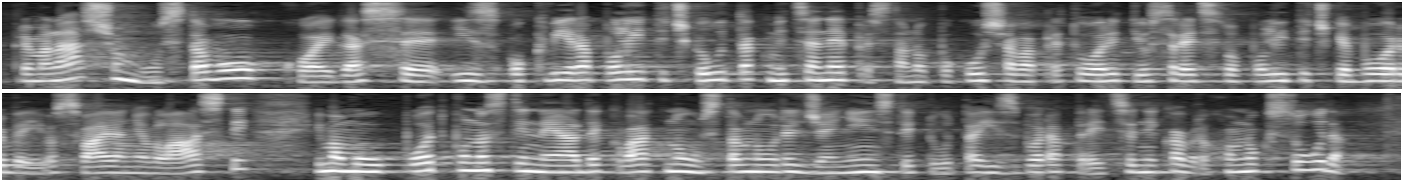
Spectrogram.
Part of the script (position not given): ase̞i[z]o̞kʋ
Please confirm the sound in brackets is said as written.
yes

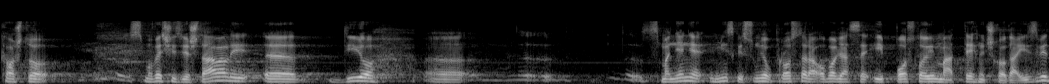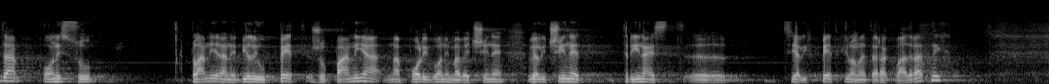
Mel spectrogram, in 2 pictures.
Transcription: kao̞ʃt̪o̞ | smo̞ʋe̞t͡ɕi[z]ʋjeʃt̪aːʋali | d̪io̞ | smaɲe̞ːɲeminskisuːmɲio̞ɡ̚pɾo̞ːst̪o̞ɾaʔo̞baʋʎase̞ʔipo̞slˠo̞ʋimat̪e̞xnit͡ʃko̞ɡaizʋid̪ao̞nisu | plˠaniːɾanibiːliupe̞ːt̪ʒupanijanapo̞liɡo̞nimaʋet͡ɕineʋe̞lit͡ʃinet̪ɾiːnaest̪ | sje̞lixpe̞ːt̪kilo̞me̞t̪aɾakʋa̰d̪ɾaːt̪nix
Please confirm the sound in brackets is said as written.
yes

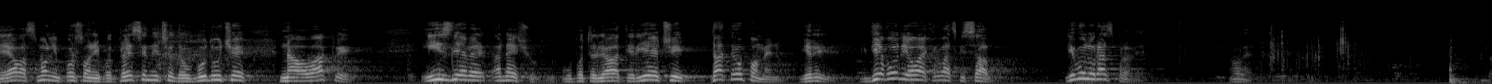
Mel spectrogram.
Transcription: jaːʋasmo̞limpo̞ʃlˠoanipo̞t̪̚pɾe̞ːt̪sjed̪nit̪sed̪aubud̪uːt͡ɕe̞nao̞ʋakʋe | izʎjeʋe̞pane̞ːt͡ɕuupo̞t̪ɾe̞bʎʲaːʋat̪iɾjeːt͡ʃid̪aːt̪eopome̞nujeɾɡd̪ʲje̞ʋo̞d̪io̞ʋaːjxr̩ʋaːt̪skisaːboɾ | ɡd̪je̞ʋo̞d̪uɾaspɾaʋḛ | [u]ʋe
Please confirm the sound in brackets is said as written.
no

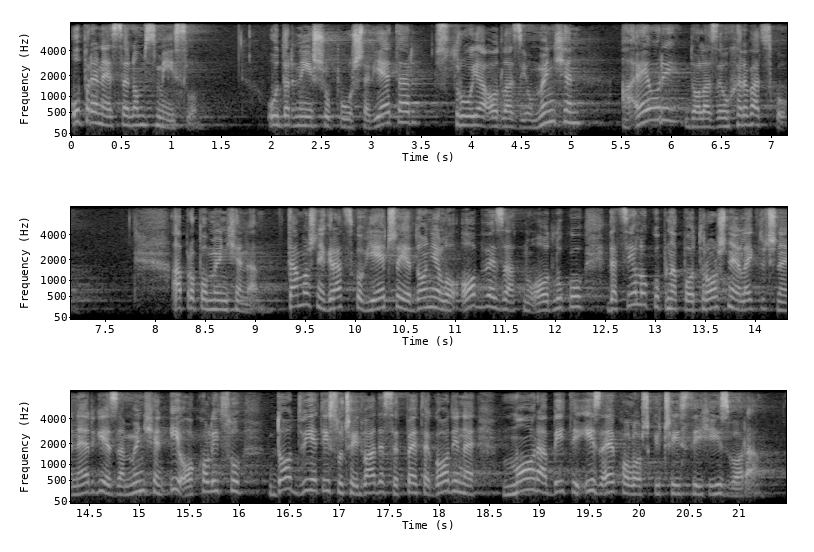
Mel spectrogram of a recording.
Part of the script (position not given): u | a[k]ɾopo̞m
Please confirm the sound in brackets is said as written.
no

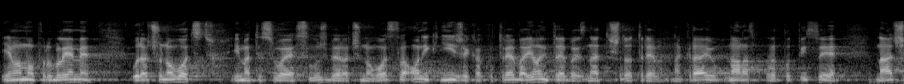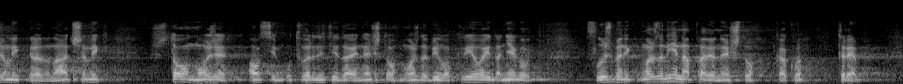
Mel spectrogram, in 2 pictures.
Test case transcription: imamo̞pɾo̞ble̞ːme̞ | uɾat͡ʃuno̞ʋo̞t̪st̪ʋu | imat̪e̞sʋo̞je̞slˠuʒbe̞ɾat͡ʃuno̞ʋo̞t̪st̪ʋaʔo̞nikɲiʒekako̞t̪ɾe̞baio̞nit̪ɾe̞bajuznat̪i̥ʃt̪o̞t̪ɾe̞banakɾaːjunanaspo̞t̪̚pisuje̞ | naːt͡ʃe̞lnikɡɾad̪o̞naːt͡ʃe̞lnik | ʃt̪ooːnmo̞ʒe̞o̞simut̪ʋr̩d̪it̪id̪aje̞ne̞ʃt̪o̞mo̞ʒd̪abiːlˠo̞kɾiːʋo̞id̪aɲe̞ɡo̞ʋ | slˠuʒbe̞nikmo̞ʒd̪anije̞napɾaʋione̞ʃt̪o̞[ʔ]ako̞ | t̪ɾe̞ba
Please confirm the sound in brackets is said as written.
no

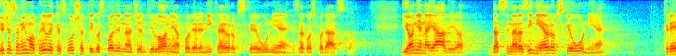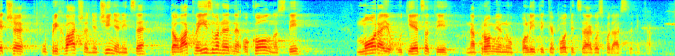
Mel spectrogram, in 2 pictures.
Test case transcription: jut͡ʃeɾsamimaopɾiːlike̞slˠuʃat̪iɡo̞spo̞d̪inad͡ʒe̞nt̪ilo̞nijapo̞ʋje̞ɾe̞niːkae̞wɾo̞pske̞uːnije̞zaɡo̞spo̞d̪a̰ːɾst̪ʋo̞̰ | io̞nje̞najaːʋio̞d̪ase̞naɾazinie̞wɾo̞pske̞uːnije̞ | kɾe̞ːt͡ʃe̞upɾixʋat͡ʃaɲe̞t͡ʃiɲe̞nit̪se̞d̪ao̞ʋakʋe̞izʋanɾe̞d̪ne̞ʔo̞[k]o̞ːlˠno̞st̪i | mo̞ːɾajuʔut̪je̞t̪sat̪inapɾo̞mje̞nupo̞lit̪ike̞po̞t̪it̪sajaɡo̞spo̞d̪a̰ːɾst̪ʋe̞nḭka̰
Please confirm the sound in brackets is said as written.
yes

